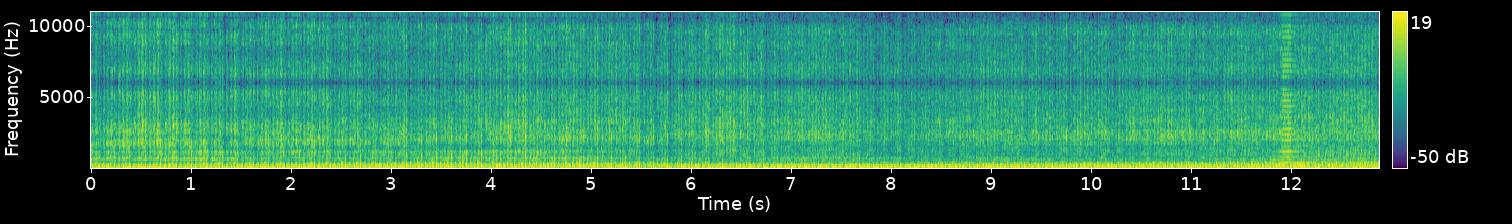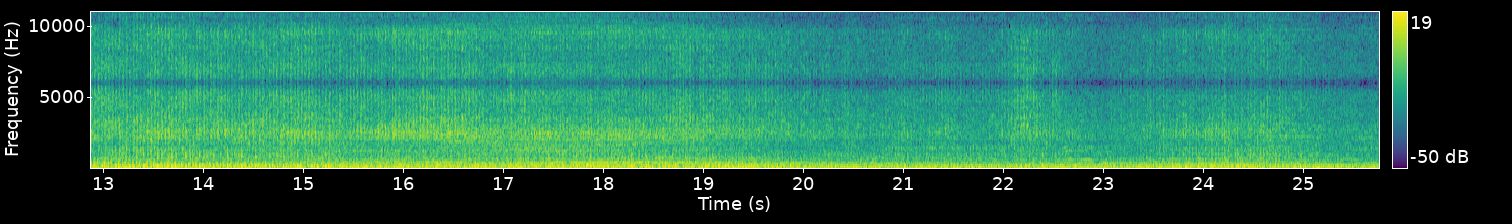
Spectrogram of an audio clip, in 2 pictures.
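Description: Economy-class passenger train rolling slowly past on the next track: a steady low rumble from its running gear and engine, with a fast rhythmic pulsing over the first several seconds that then evens out.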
